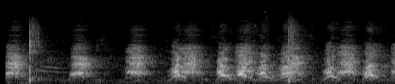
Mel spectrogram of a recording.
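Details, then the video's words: Giant Schnauzer named Dea vom Wasserschloß barking during protection training. The barks come in loud broadband bursts, roughly one every half second, with irregular spacing and a short sharp click near the start. "Riesenschnauzer Dea vom Wasserschloß - Schutzdienst"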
